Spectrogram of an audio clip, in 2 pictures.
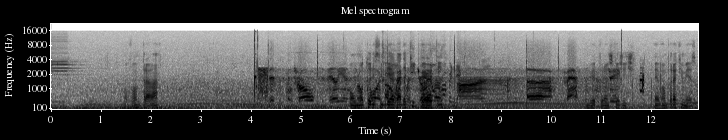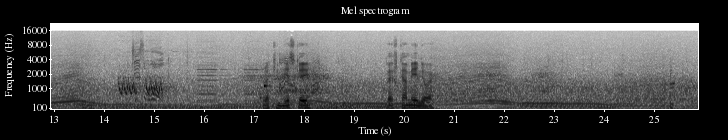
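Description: A car engine hums and revs as the car drives along.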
